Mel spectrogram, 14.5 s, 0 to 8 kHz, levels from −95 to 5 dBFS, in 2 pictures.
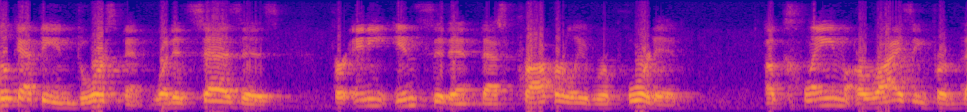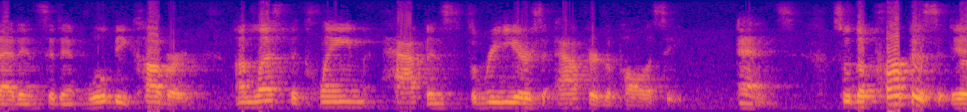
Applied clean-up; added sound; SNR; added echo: none; none; none; none.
